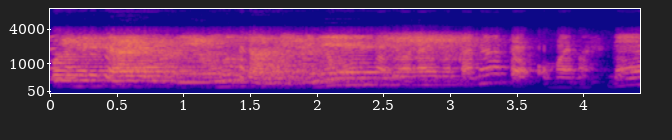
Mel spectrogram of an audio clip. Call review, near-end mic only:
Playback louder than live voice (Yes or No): No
